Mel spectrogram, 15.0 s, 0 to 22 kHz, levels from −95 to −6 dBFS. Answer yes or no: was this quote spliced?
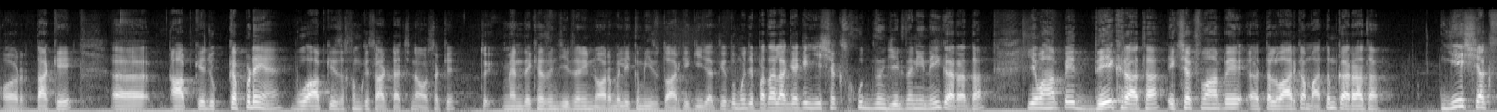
yes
